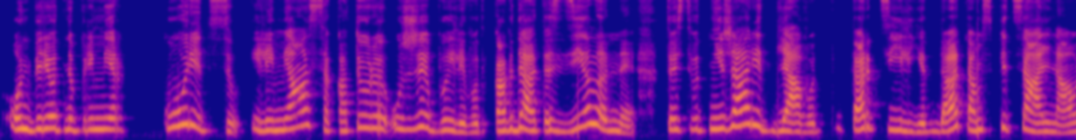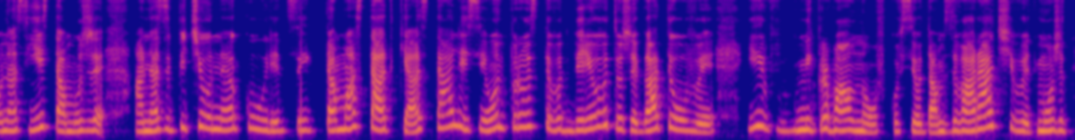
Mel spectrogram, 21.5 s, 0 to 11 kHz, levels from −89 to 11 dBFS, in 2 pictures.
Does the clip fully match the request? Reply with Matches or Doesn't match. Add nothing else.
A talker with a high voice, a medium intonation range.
Matches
